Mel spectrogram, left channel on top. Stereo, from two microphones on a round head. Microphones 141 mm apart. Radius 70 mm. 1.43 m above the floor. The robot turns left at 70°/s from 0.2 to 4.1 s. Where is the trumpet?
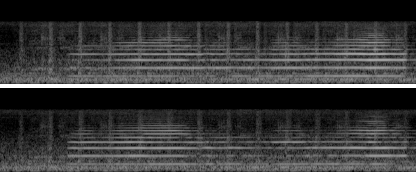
100° right, 0.9 m; by 4.1 s 20° left, 0.9 m.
